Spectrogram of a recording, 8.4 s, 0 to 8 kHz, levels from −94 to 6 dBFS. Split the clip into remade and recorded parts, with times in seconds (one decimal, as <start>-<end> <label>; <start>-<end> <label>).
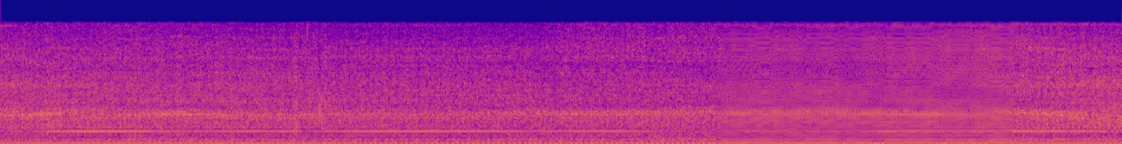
0.0-5.4 recorded; 5.4-7.6 remade; 7.6-8.4 recorded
